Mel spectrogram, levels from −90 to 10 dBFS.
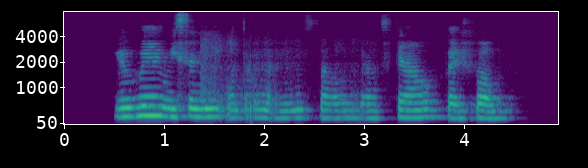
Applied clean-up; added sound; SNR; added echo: neural mask model DeepFilterNet 3.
